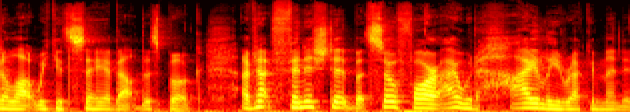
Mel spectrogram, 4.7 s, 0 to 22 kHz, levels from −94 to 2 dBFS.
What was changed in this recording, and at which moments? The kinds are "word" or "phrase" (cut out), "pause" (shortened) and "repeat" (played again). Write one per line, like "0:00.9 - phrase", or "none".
none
